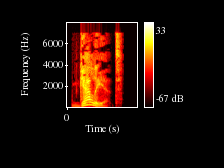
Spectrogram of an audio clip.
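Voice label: "galliot", British English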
